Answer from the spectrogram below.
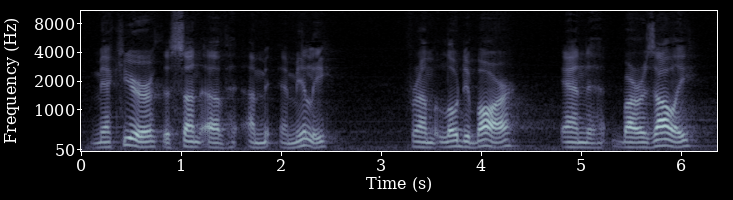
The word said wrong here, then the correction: Barzillai: let me pronounce that a little better, let's see, Barzillai,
